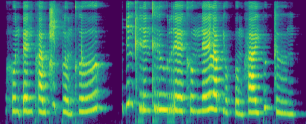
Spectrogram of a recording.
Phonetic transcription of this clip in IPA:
h o˧ n ʔ ɛː˧ ŋ pʰ a˧ w t͡ɕ i˥˩ ʔ p l o˩˦ n kʰ l ɤː˦˥ | ʔ i˥˩ n kʰ r e˧ n t r ɯː˧ w r ɛː˧ kʰ o˧ m n ɛː˦˥ l a˦˥ p̚ j o˨˩ k̚ ʔ o˨˩ m h aː˧ j p ɯ˥˩ k̚ s ɯː˧ ŋ

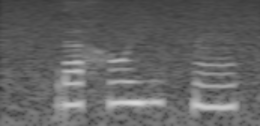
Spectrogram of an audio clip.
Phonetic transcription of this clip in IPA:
ɾ a˧ h ɔ̃˦ j i˦ k͡p ɛ̃˧

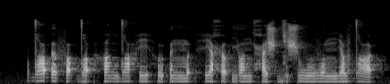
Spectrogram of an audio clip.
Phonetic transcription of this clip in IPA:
dˤ ɵ ʔ ə f ə ʔ dˤ ɵ ʔ h ɔ n dˤ o h i h u ʔ ɵ n m ə ʔ h i ħ o ʔ j ɔ n ħ ə ʃ ɟ i ʃ v u v o ŋ i v dˤ ɵ

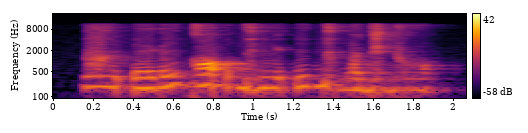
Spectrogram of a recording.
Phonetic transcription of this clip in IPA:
v i ʔ i ɽ i ɡ ɒ ʔ ʊ ɡ i̤ nʲ ə ʔ i ɡ i b ɒ dʲ ɔ ɖ ɔ̤

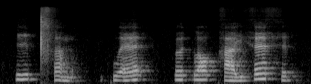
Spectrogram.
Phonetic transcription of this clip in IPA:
iː˨ p̚ t͡sʰ ɐ˨˩ m | kʷ ɛː˨˧ | ɵ˧ t̚ l ɔː˧ k̚ h aː˨˩ j h ɛː˥ h ɪ˨ k̚

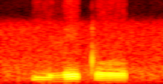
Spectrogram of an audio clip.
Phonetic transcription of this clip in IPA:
ʔ i˨ ð e˦ t o˨

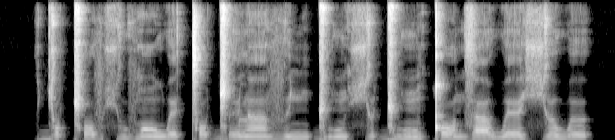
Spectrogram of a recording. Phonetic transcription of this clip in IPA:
ɟ ɔ ǁ ɔ v ç u v ɔ̃ w ɛ ǀ ɔ ɡ͡ǁ ɛ l ã v ɪ ɲ ɡ͡ǁ ũ ç ə ɡ͡ǁ ũ ǃ ɔ n z a w ɛ ç ə w ə

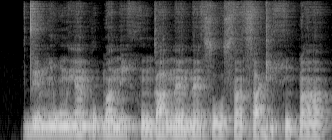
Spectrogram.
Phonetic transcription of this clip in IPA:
d e˧ m ĩ˧ w ũ˧ j ɛ̃˦ b o˦ b ã˦ n i˦˨ h ũ˨˦ ɡ a˦ n ɛ̃˦˨ n ɛ̃˧ s o˨ s ã˨˦ s a˧ ɡ i˧ h ĩ˧ k͡p ã˧

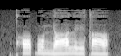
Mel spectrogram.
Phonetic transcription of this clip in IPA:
kʰ ɔ˦ ɓ o˦ ɲ aː˨˦ l eː˨ t a˨

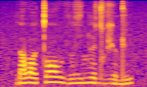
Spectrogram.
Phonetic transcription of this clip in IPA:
ɾ ɛ˨˥ lˠ ʏː˧ t̪ ɔː˥ β i̤˩ l ɛ̤˥˧ ʎ ʏː˥˧ d ɔ̤˧ ʒ ʏː˩ ɖ i˨˥

